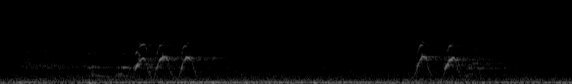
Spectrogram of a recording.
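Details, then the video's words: Dog barking on 2/6/2024 around 6:02pm: two short bursts of sharp, yelping barks, three or four in quick succession, separated by a few seconds of steady low rumbling background noise. "Barking Dog"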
